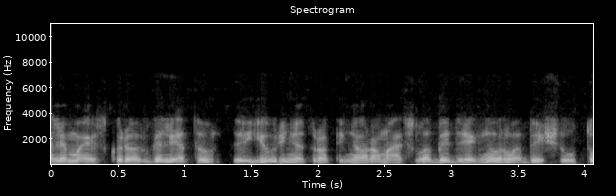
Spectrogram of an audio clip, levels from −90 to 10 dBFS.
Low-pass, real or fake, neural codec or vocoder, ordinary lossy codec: 7.2 kHz; fake; codec, 16 kHz, 4.8 kbps, FACodec; Opus, 64 kbps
